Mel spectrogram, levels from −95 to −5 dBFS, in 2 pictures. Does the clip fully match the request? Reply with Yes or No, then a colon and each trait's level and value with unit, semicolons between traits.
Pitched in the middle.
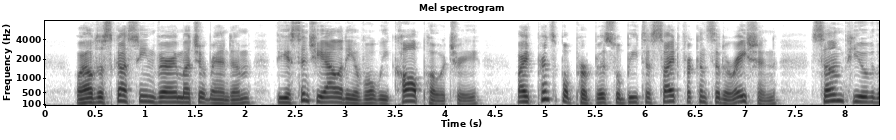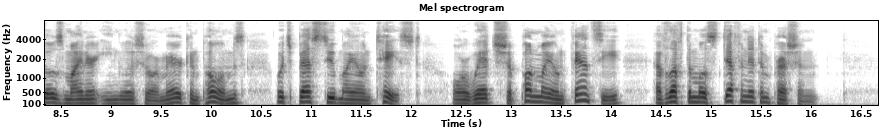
Yes: medium, 150 Hz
